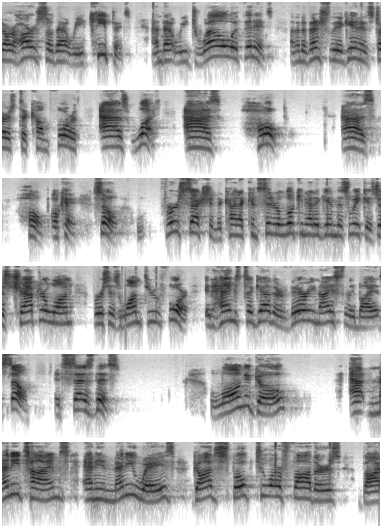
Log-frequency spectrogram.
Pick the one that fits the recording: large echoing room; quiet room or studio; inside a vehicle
large echoing room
